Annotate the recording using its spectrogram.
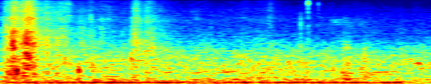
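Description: Footsteps on dry leaf litter, a person walking away: the loudest step at the very start, then a few fainter ones. A steady low hum runs underneath.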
